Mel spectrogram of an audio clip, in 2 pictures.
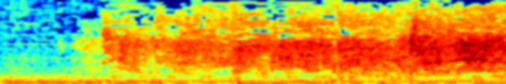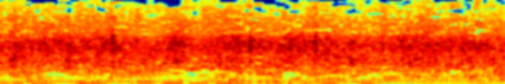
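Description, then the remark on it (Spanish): An audience breaks into steady applause after a brief quiet start, the clapping swelling quickly and holding at a full, dense level throughout, with no one speaking over it; the applause opens a lullaby song. “Bueno, y con estos aplausos, en realidad, empezamos una canción de cuna.”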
